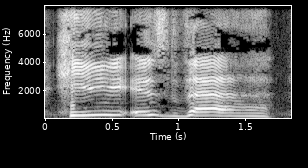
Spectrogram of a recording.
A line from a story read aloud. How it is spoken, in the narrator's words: Sybil replied in an ethereal voice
